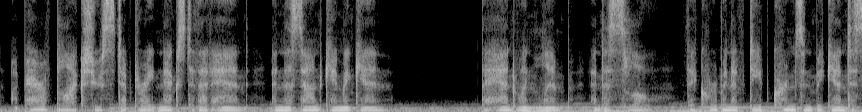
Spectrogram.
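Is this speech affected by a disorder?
No.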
